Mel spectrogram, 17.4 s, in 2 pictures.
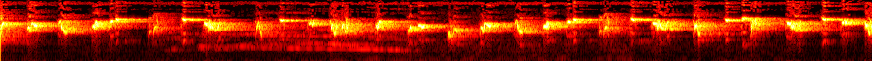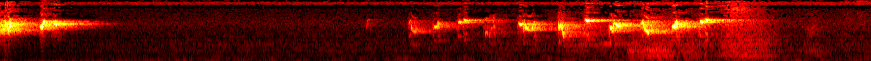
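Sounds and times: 
yellow-vented bulbul bubbly song: 0:00.0 - 0:09.7, 0:12.8 - 0:16.3.

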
